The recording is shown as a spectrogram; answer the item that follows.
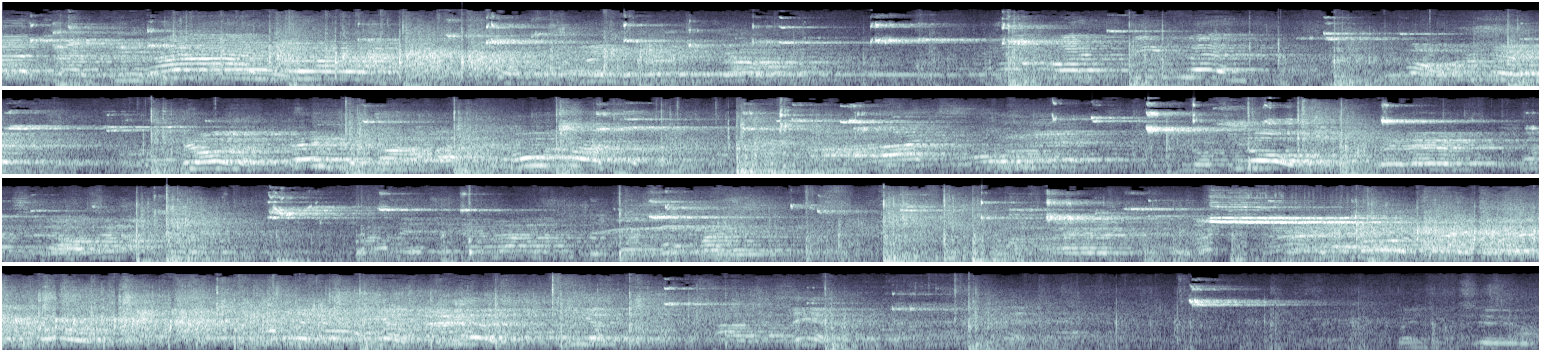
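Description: Basketball game in an echoing sports hall: the ball bouncing on the wooden floor during play, short high shoe squeaks, and players' voices calling out across the court.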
